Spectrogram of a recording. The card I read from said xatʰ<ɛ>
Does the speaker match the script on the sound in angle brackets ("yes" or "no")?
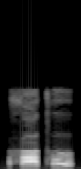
no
